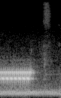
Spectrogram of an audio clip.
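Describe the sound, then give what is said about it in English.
A telephone rings once, a brief warbling electronic ring that cuts off within a second, leaving a faint low hum. “I'm sorry, the phone is probably somebody saying, okay, Mama's checked out.”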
